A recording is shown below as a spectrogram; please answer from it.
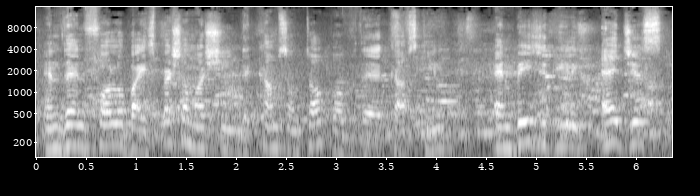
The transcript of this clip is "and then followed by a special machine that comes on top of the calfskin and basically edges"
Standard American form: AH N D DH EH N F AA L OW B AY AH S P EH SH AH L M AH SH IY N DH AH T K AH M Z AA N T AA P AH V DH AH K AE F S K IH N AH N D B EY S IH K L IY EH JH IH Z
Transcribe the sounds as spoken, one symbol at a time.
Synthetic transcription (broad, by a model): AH N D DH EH N F AA L OW B AY AH S P EH SH AH L M AH SH IY N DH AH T K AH M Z AA N T AA P AH V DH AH K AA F S K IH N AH N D B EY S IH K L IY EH JH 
